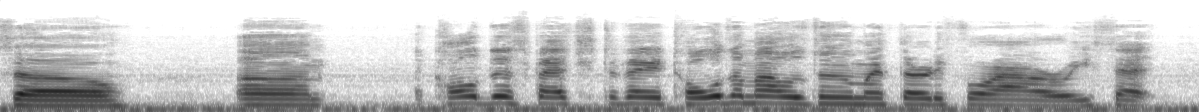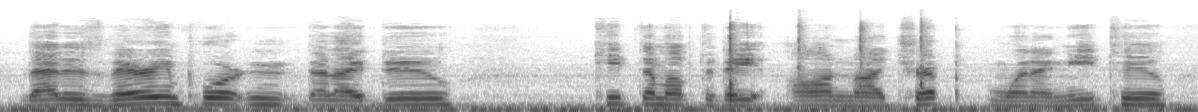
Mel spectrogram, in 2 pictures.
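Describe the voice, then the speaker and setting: The speaker has an American accent and talks at a fairly slow pace. Background noise is noticeable throughout. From Ohio, US Midwest. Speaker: truck driver livestreamer. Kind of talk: casual livestream chat. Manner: halting, repetitive.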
